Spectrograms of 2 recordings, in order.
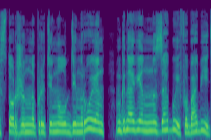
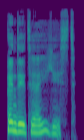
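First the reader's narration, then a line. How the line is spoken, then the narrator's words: Quiet snort. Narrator (Russian): тихо хмыкнул советник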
